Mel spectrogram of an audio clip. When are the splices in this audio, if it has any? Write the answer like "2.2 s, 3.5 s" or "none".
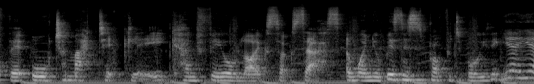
none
